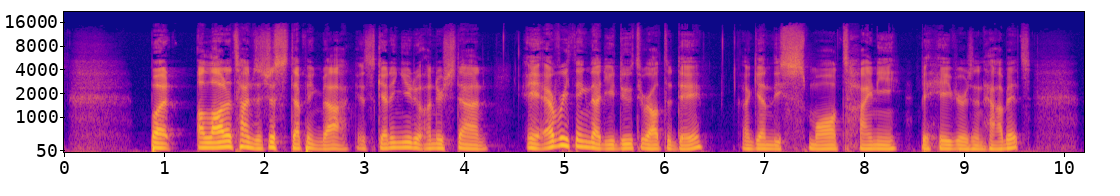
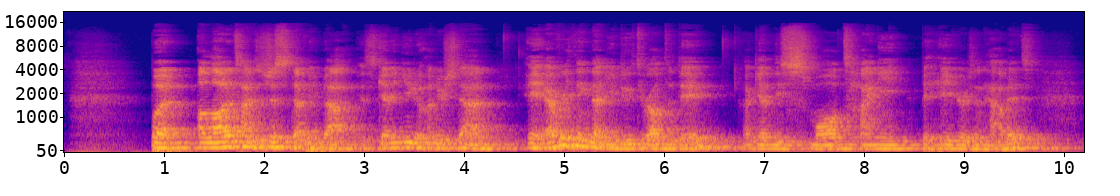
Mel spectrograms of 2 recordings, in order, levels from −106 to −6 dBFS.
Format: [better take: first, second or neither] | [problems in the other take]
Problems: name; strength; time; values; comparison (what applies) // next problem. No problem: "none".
first | off-mic speech; far // room echo; noticeable; dies away in 0.8 s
